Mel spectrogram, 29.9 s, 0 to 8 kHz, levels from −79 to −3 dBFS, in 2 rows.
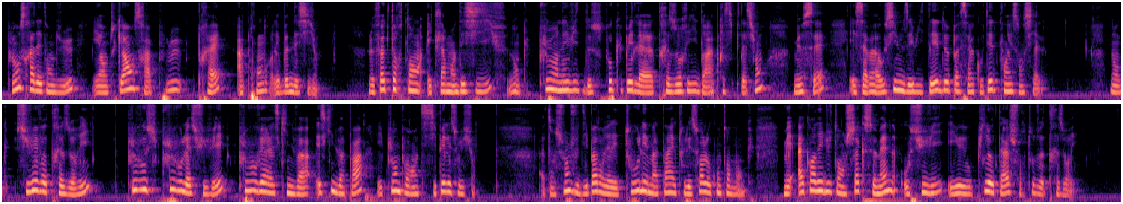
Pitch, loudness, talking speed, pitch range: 185 Hz, -24 LUFS, 225 wpm, 160-220 Hz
